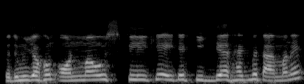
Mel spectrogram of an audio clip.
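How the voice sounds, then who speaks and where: Fast, high-voiced computer teacher. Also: male voice, fairly even intonation. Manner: informal, many fillers and restarts, addresses learner as তুমি. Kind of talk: casual screen-recorded tutorial. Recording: dull lo-fi voice recording.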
